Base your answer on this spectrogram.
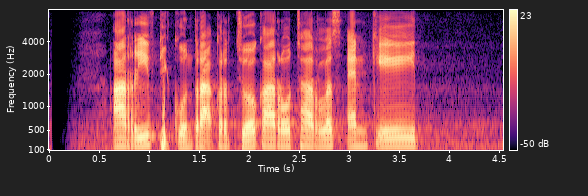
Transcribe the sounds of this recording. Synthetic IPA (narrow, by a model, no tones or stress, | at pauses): ʔaɾɪfd̪̥i̤kɔnt̪ɾa̰ʔkərd̥ʒ̥ɔ̤kaɾot͡ʃarləsɛnket̪̚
